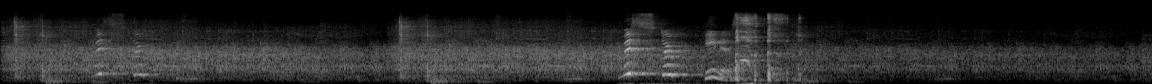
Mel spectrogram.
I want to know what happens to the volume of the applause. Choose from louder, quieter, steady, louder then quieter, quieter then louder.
quieter.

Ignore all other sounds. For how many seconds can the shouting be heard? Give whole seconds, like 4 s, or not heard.
2 s.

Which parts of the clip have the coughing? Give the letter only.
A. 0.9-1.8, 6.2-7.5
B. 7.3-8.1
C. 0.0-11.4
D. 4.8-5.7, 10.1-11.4
B.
